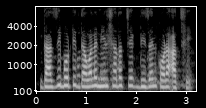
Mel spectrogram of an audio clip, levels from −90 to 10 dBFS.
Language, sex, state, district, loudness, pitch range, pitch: Bengali, female, West Bengal, Alipurduar, -17 LUFS, 230-270 Hz, 245 Hz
